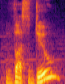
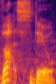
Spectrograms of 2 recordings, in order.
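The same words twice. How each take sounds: First: The stress falls on the second word. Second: The stress falls on the first word. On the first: The speaker calls it wrong. "does not make sense when I speak it" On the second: The speaker calls it right. "does make a lot more sense"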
